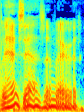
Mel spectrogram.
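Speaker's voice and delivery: chattering while chewing. Voicing a character pacing the deck, chewing and muttering to herself: character Cordina muttering to herself while chewing. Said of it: "kind of chewing it, and she's kind of talking to herself".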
